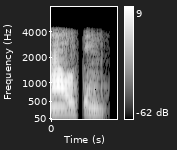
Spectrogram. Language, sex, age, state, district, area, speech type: Tamil, male, 30-45, Tamil Nadu, Tenkasi, rural, conversation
